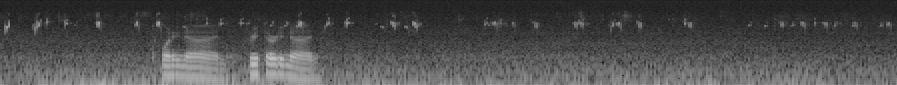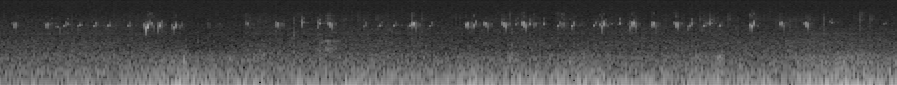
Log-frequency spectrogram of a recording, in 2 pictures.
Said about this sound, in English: This is bird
